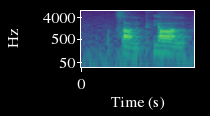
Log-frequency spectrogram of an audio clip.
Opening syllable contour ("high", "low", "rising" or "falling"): low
